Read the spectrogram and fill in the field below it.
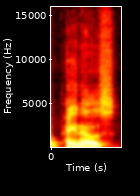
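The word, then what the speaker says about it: Panoz: Uh, a lot of people don't know how to pronounce it, and it's P A N O Z. And I say it's very simple. Pay through the nose. That's what how you pronounce that.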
